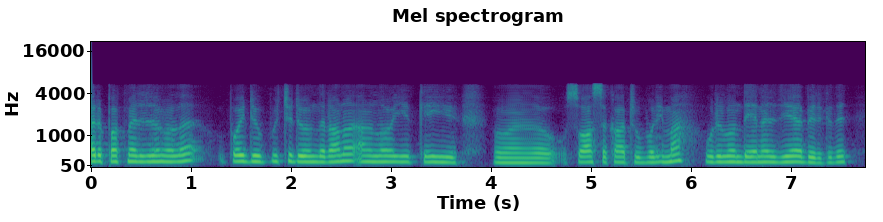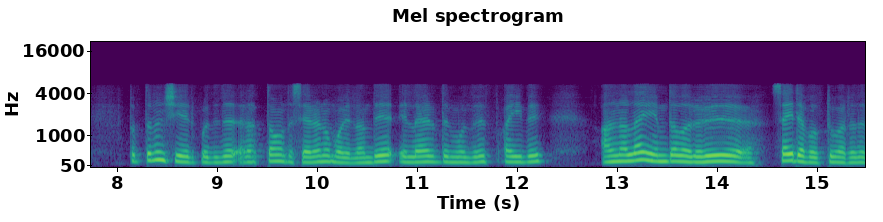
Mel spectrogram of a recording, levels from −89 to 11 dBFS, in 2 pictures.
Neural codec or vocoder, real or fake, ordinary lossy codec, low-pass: codec, 16 kHz, 0.2 kbps, FocalCodec; fake; none; 5.4 kHz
